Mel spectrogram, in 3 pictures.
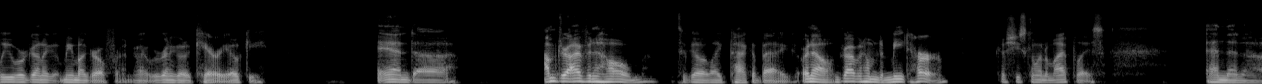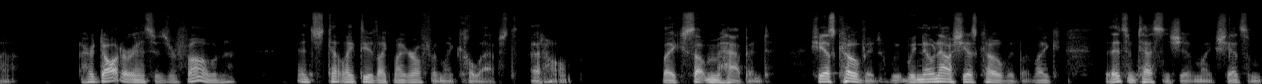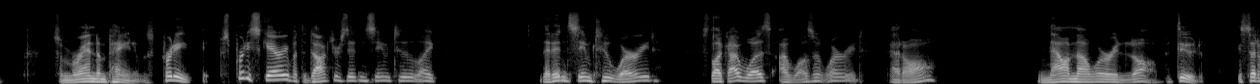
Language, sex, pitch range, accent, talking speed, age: English, male, 105-140 Hz, American, 200 wpm, 40-59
